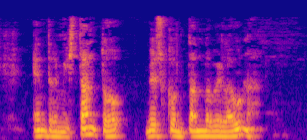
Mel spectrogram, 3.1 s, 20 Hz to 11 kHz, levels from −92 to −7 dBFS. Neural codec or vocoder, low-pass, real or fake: none; 7.2 kHz; real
